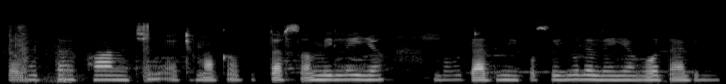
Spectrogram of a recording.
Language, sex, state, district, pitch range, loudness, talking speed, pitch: Maithili, female, Bihar, Saharsa, 200-215 Hz, -30 LUFS, 140 wpm, 210 Hz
